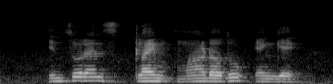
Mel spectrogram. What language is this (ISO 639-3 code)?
kan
